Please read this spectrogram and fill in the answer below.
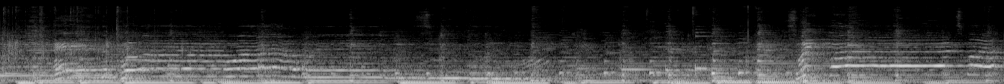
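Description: Live bluegrass band playing an instrumental passage. A fiddle carries the lead with slides and held notes over strummed acoustic guitars and a steady bass line.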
